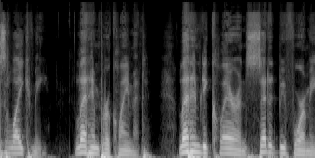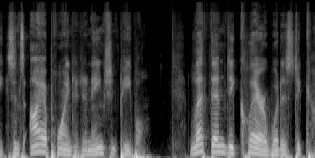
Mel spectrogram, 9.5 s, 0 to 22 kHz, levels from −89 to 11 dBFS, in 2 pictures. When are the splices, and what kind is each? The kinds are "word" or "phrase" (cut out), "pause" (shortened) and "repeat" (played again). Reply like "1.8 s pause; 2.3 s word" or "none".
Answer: none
